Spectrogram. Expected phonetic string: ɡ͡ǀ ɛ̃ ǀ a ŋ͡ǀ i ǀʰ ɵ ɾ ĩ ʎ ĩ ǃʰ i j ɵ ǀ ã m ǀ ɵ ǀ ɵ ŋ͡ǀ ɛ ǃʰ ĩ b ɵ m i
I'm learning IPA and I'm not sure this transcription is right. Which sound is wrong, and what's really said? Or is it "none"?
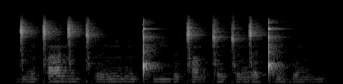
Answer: none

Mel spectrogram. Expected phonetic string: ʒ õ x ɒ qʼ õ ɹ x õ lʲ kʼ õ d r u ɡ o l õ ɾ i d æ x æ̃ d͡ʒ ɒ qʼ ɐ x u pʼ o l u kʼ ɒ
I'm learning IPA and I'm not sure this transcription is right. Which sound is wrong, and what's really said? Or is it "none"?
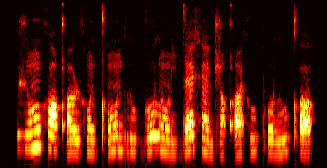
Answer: ɐ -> æ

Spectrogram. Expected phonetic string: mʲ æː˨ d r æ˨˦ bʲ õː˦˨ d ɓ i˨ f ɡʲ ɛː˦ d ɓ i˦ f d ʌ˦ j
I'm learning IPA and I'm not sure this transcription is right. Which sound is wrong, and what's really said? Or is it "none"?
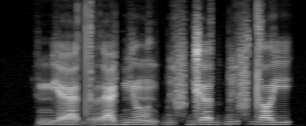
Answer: ɛː˦ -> ɜː˦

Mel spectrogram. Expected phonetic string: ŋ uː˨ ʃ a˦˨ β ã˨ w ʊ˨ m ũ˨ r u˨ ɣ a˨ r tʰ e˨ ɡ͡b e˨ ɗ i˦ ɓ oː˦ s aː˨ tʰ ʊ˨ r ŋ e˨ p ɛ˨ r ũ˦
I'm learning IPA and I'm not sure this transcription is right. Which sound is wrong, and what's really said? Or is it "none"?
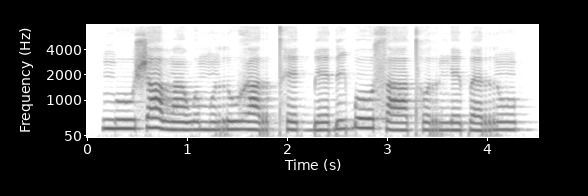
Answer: none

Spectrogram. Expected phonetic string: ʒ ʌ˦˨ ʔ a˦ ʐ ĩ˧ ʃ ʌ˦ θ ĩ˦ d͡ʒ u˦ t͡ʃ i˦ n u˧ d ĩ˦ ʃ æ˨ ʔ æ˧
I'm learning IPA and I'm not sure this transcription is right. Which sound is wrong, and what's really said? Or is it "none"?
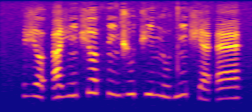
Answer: ʐ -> ʒ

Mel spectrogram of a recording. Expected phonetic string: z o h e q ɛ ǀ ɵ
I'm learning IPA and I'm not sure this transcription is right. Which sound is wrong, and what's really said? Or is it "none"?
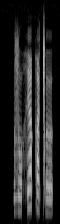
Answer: none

